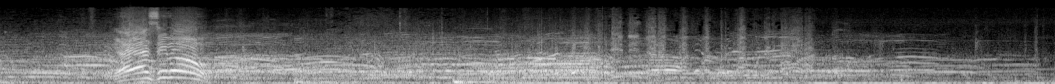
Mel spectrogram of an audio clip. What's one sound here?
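A crowd of men shouts and clamours nearby.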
